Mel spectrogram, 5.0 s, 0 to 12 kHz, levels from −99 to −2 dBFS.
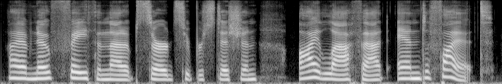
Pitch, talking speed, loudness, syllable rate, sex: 215 Hz, 155 wpm, -16 LUFS, 4.4 syllables/s, female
